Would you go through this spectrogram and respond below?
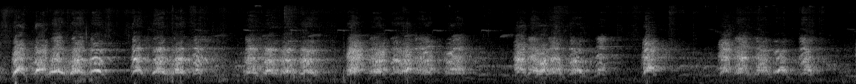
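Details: Training for trials, Karelo-Finnish Laikas Rus-Fin (age 2) and Kaya (age 8 months) bark steadily at an enclosed wild boar; dense clusters of high, rapid barks separated by short gaps.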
